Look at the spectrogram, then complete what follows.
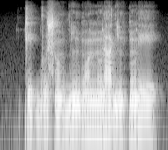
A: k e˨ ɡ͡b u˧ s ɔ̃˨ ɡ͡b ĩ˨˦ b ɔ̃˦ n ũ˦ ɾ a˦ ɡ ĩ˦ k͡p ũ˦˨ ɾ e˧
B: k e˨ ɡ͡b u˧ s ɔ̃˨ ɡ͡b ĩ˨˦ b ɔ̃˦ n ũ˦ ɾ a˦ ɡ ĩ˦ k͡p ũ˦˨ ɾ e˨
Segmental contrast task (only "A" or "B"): B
